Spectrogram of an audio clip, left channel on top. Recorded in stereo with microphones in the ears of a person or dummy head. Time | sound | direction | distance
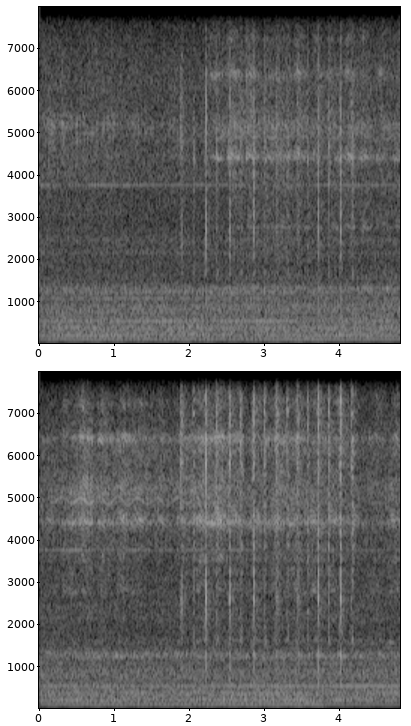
1.9 | scissors | 30° right (ahead or behind) | ?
